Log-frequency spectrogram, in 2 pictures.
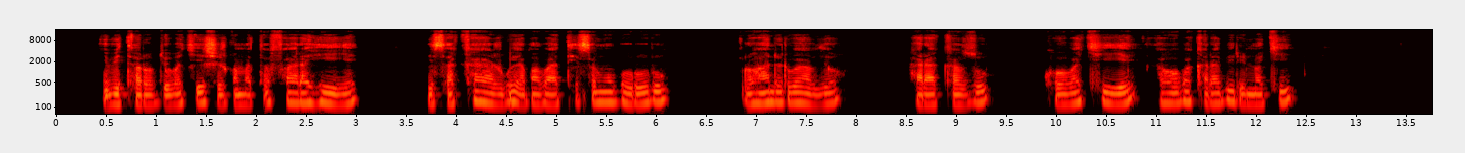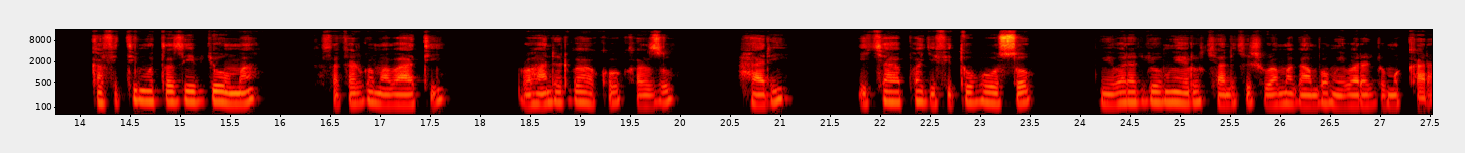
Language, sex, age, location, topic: Kinyarwanda, male, 18-24, Nyagatare, health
